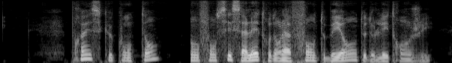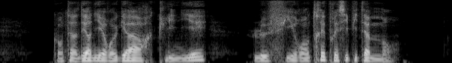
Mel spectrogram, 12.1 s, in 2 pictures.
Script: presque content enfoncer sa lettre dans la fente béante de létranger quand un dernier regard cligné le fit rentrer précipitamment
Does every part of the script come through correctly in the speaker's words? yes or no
yes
